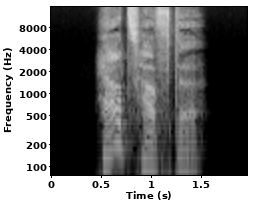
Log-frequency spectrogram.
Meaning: inflection of herzhaft: 1. strong/mixed nominative/accusative feminine singular 2. strong nominative/accusative plural 3. weak nominative all-gender singular
- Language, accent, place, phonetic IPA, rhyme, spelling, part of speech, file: German, Germany, Berlin, [ˈhɛʁt͡shaftə], -ɛʁt͡shaftə, herzhafte, adjective, De-herzhafte.ogg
